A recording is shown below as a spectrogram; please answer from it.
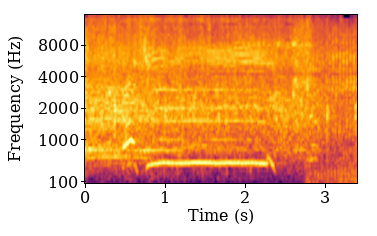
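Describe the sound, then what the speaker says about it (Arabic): A television studio audience claps in a dense, sustained burst of applause that fills the whole stretch, with a steady whistling tone running through the middle. "الجمهور صفق الفاتي وما صفقش الريفي"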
